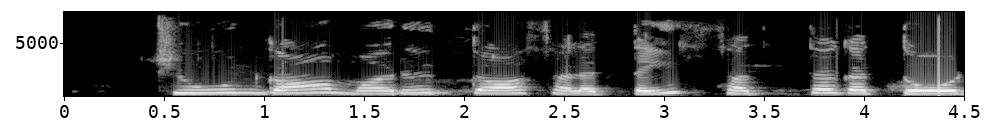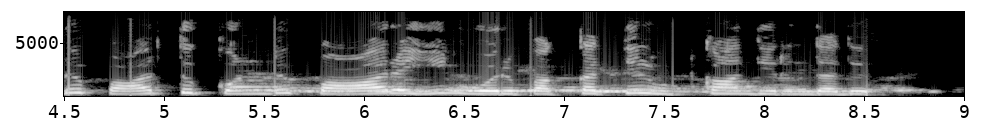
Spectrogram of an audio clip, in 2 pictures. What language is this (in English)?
Tamil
